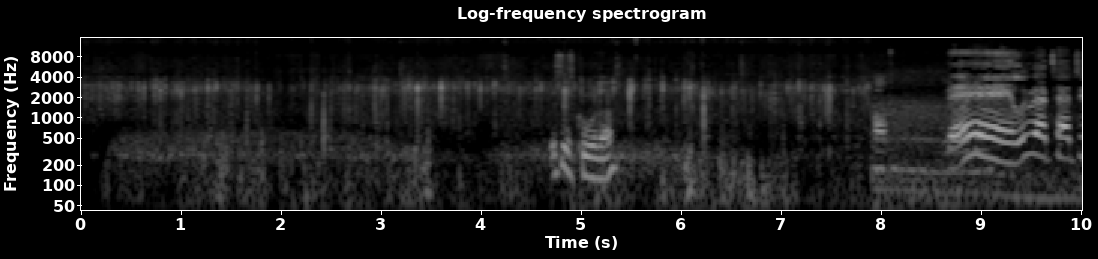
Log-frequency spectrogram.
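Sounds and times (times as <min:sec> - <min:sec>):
bike clicks and rattles: 0:00.0 - 0:07.9
wind noise on microphone: 0:00.0 - 0:07.9
bicycle tyres on rough road: 0:00.0 - 0:09.6.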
